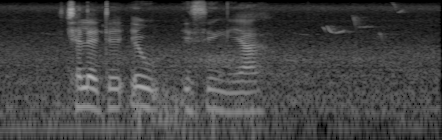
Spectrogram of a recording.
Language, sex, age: Southern Sotho, male, 19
